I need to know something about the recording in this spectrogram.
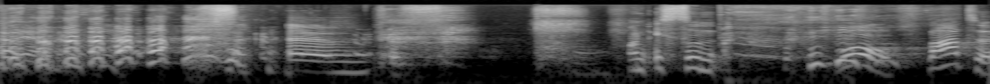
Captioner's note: laughter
